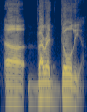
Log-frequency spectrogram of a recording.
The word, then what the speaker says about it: pareidolia: So the term is pareidolia. Have you ever heard this term before? Nope. Pareidolia. Okay, so it's spelled.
